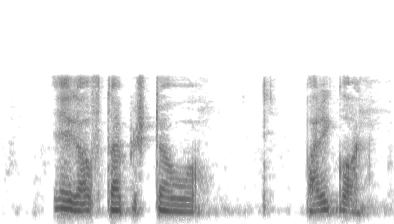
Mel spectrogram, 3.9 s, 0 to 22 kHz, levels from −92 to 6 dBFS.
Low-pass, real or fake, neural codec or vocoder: 5.4 kHz; real; none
